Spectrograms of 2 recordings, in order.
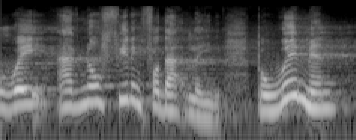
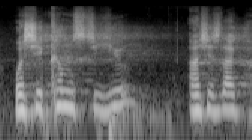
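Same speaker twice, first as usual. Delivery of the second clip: ordinary delivery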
